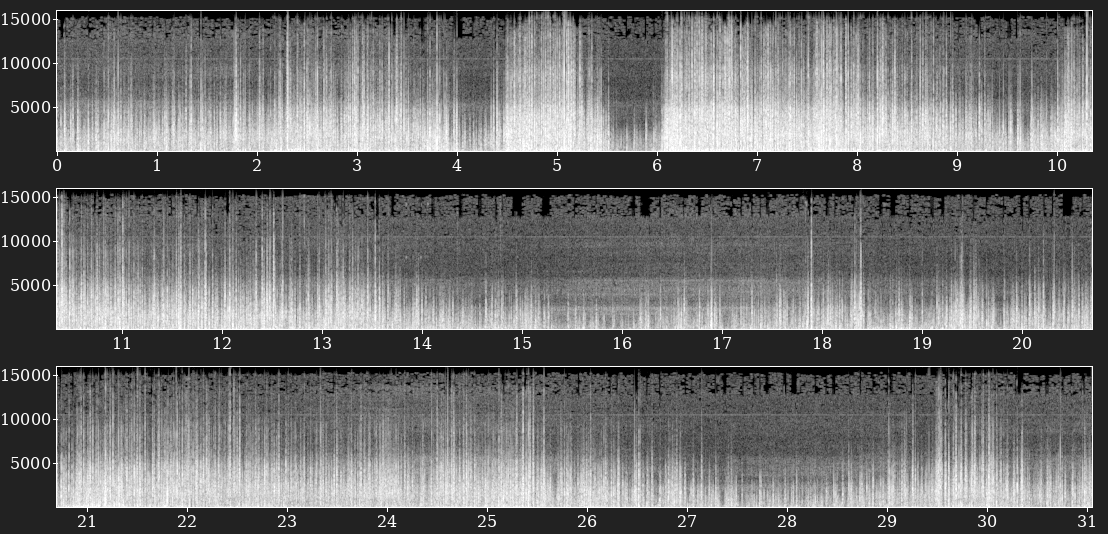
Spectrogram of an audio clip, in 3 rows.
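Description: Honda NC700 motorcycle on the move, mostly heard as heavy wind rushing over the helmet-mounted microphone, with the bike's running underneath. The noise drops briefly about six seconds in.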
